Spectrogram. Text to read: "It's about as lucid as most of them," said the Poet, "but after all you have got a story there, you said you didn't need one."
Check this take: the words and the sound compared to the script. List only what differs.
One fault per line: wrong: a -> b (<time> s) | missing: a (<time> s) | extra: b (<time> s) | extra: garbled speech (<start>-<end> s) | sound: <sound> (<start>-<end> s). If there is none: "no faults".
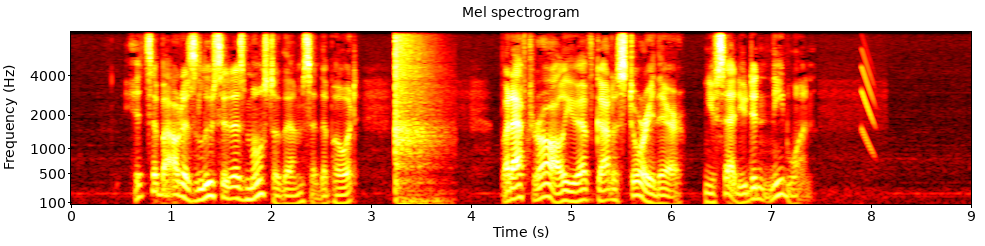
sound: thud (3.2-3.9 s)
sound: chirp (7.9-8.1 s)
